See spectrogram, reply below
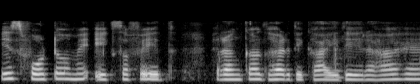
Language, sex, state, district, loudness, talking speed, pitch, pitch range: Hindi, female, Uttar Pradesh, Lalitpur, -17 LUFS, 170 wpm, 230 Hz, 225-245 Hz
